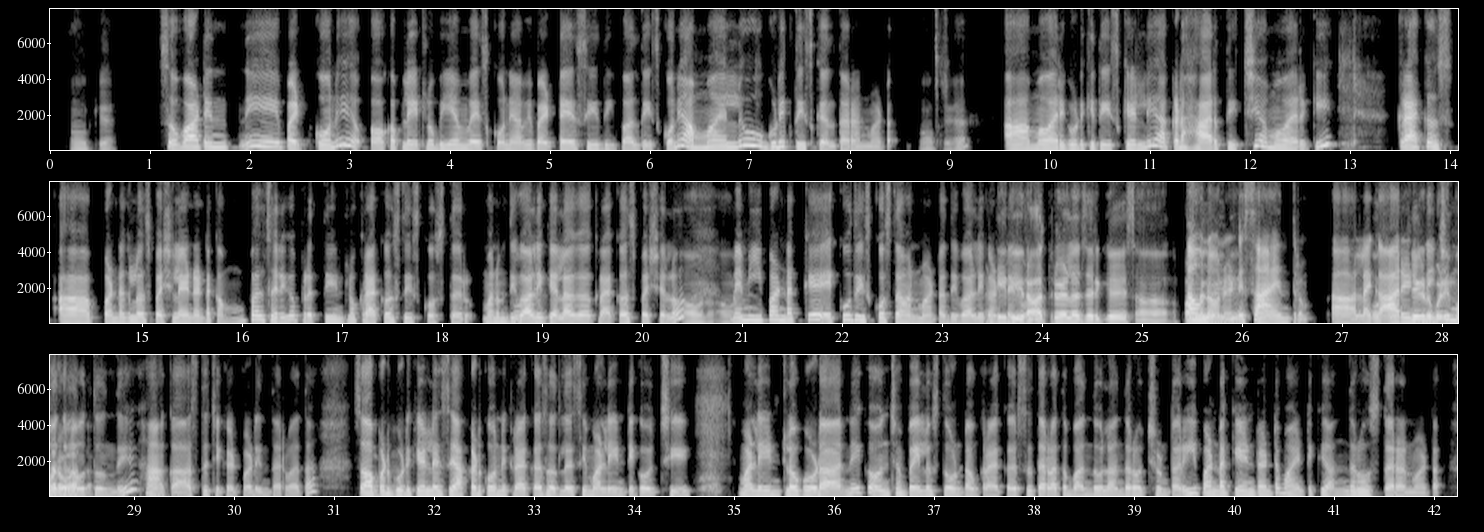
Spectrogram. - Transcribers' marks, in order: in English: "సో"; in English: "ప్లేట్‌లో"; other noise; in English: "క్రాకర్స్"; in English: "కంపల్సరీగా"; in English: "క్రాకర్స్"; in English: "క్రాకర్స్ స్పెషలో"; other background noise; in English: "లైక్"; in English: "సో"; in English: "క్రాకర్స్"; sniff
- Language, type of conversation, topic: Telugu, podcast, ఎక్కడైనా పండుగలో పాల్గొన్నప్పుడు మీకు గుర్తుండిపోయిన జ్ఞాపకం ఏది?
